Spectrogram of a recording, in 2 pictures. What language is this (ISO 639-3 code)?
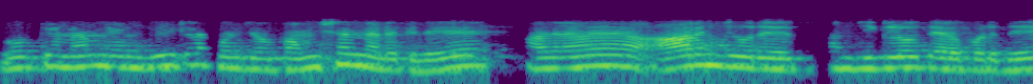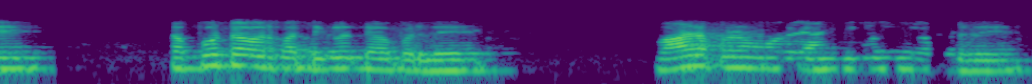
tam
